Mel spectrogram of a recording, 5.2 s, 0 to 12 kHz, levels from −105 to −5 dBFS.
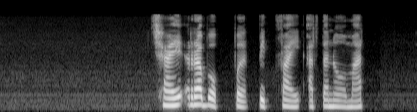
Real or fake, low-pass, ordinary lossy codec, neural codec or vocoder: real; 7.2 kHz; none; none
